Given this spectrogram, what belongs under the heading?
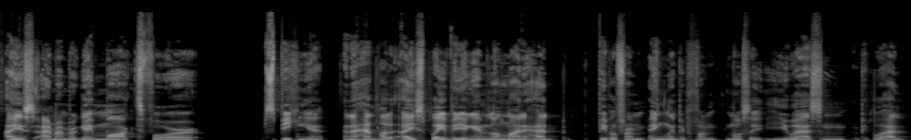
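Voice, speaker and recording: A man's voice: low-pitched, a little fast, dry recording, studio quality. A young man from the Middle East with an American accent, hosting a casual podcast chat and laughing often as he trails off mid-sentence. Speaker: podcast host.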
